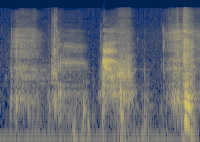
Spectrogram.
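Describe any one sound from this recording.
A man sips a drink and exhales loudly.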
